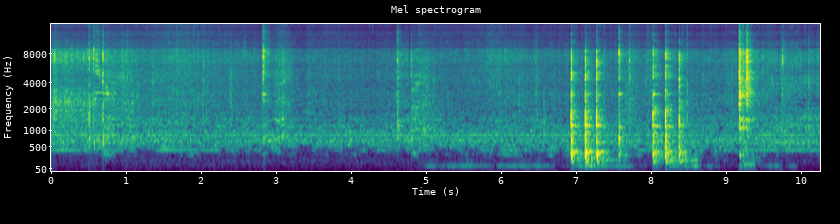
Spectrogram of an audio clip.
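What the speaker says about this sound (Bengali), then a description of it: "এবার পটলগুলো এর ভেতর দিয়ে দেবো।" Chicken-stuffed pointed gourds go into a pot for pulao, a soft steady sizzle under a few sharp metallic clatters and bursts of scraping as a utensil knocks against the pot.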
